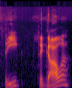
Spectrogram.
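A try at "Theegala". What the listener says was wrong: The H is silent.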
